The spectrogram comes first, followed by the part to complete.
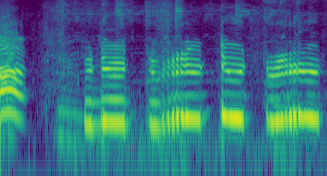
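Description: A person's voice giving a run of short, high-pitched calls, about three a second.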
